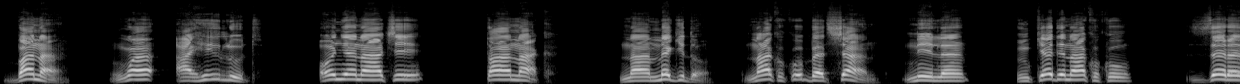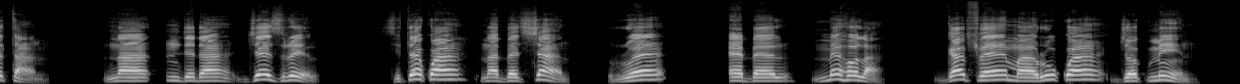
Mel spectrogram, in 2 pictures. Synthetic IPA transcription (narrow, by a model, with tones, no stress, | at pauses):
ba˦na̰˨ | ŋʷa˦ | a˨ɦi˦lu˨d | o˦ɲe˦na˨a˨t͡ʃɪ˦ | ta˦na˨k | na˨me˦ɡi˨do̰˨ | na˦kʊ˨kʊ˦be˨tʃa˦˨n | niː˦le˦ | ŋ̩˨ke˦dɪ˦na˦kʊ˨kʊ˦ | ze˦ɾe˦ta̰˨n̩˨ | na˨n̩˨dɪ˨da˨d͡ʒe˦zɾe˨l | si˨te˦kʷa˦na˨be˨tʃa˦˨n˨ | ɾu˨˦e˦ | e˨be˨l | me˦ɦo˦la̰˨ | ɡa˦fe˦ma˨ɾu˦kʷa˦d͡ʒo˨k̚mi˦˨n̩˨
